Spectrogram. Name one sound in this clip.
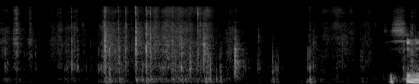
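Paper money crinkles and rustles in hands.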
